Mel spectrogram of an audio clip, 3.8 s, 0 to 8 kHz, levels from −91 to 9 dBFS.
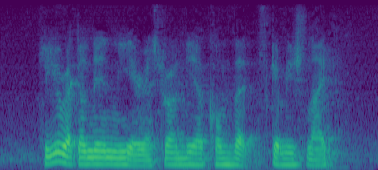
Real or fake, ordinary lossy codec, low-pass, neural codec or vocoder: fake; none; none; codec, 16 kHz, 1.1 kbps, Voila-Tokenizer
